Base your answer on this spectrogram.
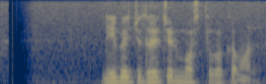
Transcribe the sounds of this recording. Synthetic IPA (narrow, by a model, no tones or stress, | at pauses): niɾbet͡ɕit̪oɦojet͡ɕʰenmɔst̪obakama̰l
